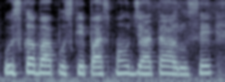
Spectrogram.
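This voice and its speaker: A woman's voice: fairly high pitch, fairly quick. Woman teacher reading a play aloud. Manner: steady narrating voice, stops to explain.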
